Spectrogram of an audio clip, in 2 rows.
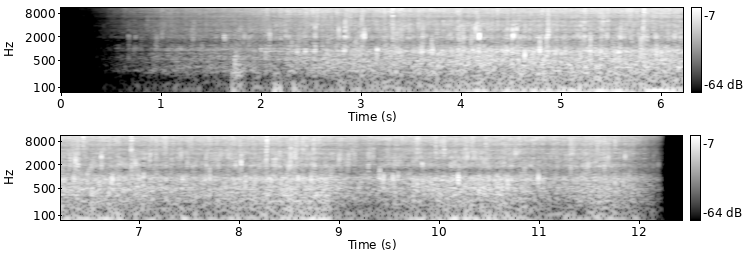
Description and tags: Miked at 6-8" distance.
Water boiled in ~6" diameter pot.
